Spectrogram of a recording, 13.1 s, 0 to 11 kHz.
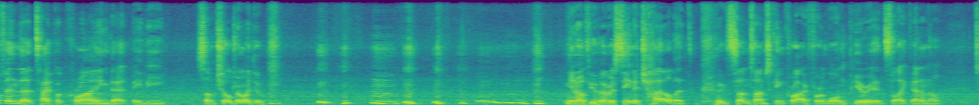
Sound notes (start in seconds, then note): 4.2 sobbing sounds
